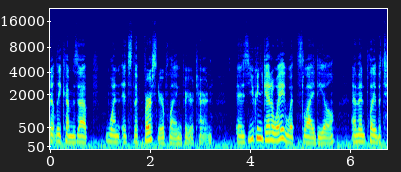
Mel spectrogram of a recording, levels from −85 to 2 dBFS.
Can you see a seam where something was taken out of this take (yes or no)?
yes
